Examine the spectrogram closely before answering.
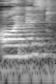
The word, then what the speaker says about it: honest: यूज हो रहा है, ऑनेस्ट पर्सन। अब ऑनेस्ट की स्पेलिंग क्या है? HONEST, लेकिन ये H जो है साइलेंट है, तो ये हमेशा O साउंड से हम स्टार्ट कर रहे हैं।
